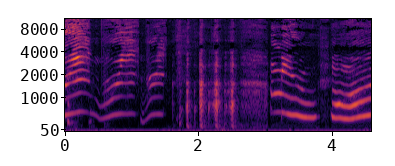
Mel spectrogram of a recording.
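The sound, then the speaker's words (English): A voice imitates whale song with long, swooping, wavering moans that rise and fall in pitch, broken up by a burst of breathy, chattering noises in the middle before the loud moaning resumes. “How about just whale sounds?”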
